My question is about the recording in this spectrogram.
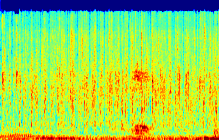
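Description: A small audience clapping in a steady round of applause, with a short snatch of a voice partway through.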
